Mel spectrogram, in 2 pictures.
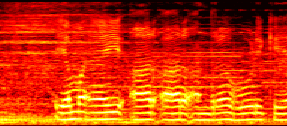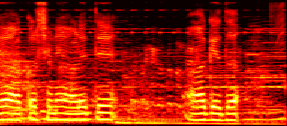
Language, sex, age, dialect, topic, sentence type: Kannada, male, 18-24, Dharwad Kannada, banking, statement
